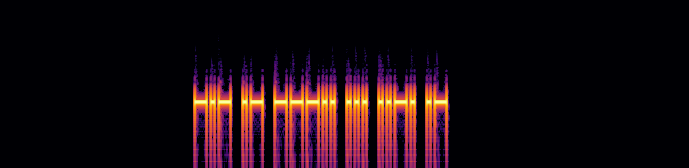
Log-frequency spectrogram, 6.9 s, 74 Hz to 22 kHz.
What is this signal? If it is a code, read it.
Morse code, heard as a keyed tone, about 32 wpm, 700 Hz. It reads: KA8SFA
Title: USA Call Signs - 6 Characters - Repeated 2x - 30wpm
